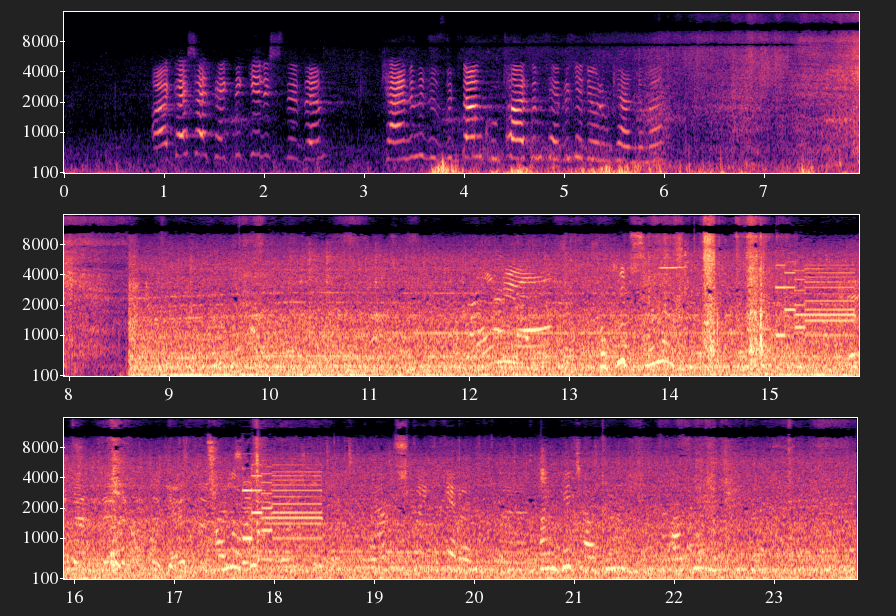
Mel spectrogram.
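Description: A few seconds of music, then about eight and a half seconds in it gives way abruptly to the steady din of a crowded chairlift gate: people chattering around, with two short runs of electronic beeps.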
